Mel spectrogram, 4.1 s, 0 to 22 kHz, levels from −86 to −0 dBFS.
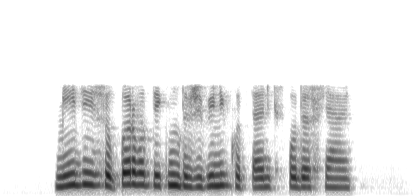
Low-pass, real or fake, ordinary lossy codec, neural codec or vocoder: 3.6 kHz; fake; none; autoencoder, 22.05 kHz, a latent of 192 numbers a frame, VITS, trained on one speaker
